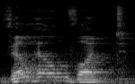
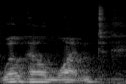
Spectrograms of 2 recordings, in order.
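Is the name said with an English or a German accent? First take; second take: German; English. First: The name is said with a German accent. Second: The name is said with an English accent. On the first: "you got to use that German accent once in a while" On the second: "I know it looks like it says"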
